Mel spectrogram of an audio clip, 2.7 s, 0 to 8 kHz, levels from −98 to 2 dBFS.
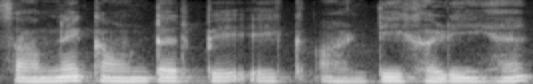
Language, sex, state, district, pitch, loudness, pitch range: Hindi, male, Rajasthan, Jaipur, 125 Hz, -16 LUFS, 120-130 Hz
